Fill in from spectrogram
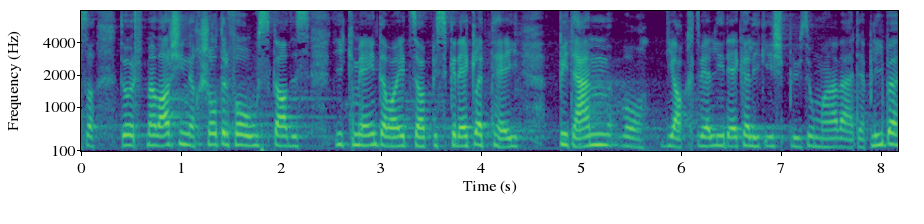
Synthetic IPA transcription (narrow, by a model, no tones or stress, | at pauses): sod̥øɾftməʋɑːɾʃinləχʃod̥əɾfoːusɡ̥ɑːd̥ɑsd̥iəkmɛɪndəʋojɛt͡sœpːiskɾɛɡləthɛɪb̥ɪdæmʋod̥iɑkʰtuɛlːiɾɛɡəliɡɪʃplysuməʋæːɾdəb̥libə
